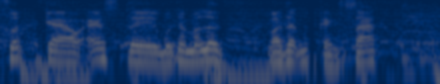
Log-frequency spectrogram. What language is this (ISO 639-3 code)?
vie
